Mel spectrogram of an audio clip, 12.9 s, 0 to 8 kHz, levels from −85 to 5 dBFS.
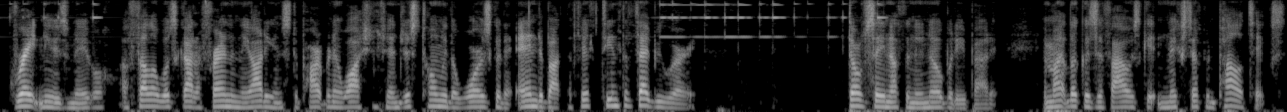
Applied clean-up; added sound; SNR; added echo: classical method spectral subtraction.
